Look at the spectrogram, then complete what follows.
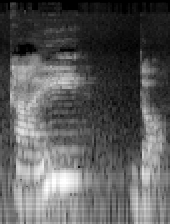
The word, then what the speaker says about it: caído: And notice the accent on the I, caído.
